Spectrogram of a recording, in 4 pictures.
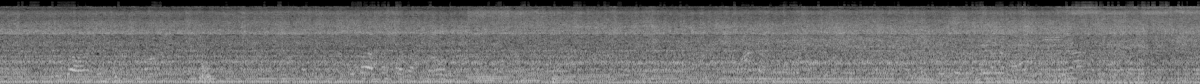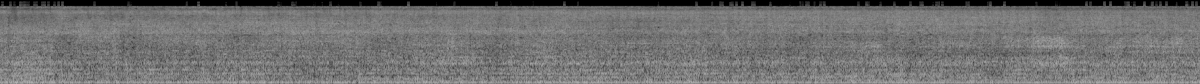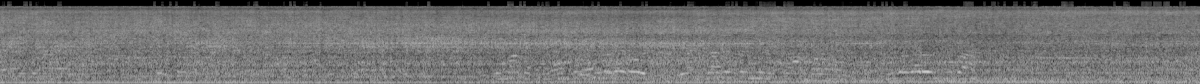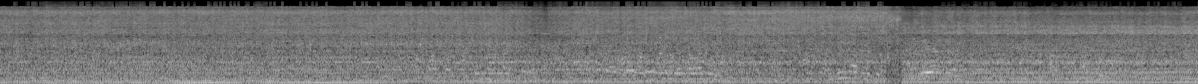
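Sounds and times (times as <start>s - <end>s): power saw running: 0.0s - 47.9s.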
